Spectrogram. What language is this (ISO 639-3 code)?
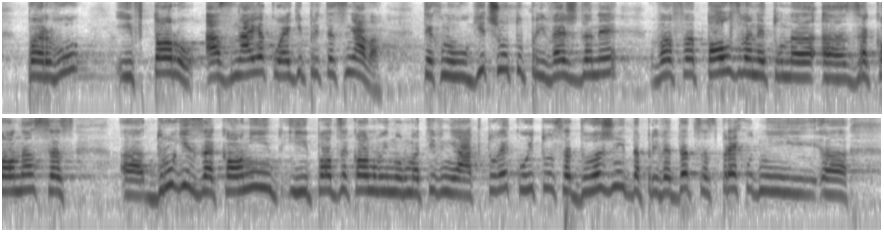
bul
